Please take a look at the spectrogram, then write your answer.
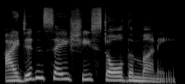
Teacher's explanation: First, emphasize the word I. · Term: sentence stress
